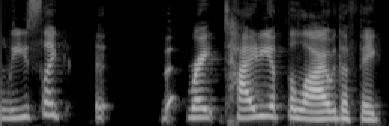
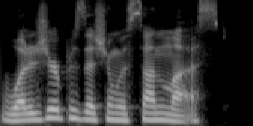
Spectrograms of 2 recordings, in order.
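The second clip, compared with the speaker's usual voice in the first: ordinary talk, nothing marked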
